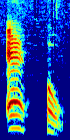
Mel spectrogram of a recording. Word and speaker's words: apple: A primeira, a gente chama de Apple. É o som de E lá no início. Muitas pessoas falam EI, porque a letra A no inglês a gente fala EI.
